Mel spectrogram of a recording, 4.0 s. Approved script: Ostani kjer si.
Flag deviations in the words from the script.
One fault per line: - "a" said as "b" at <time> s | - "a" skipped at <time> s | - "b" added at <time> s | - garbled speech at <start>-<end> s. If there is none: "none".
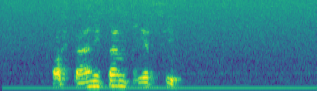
- "tam" added at 1.4 s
